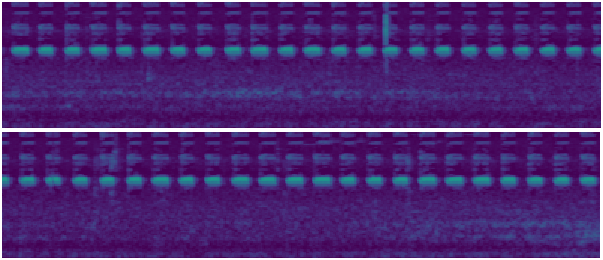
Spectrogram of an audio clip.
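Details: Courting cricket at night near dawn, bright high chirps repeated steadily more than twice a second, with a couple of faint clicks and a quiet low background.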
